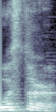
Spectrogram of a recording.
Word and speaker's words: Worcester: president for University advancement at Clark University in Worcester Massachusetts welcome Joe welcome welcome to Worcester and thank you for pronouncing it the right way well my brother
